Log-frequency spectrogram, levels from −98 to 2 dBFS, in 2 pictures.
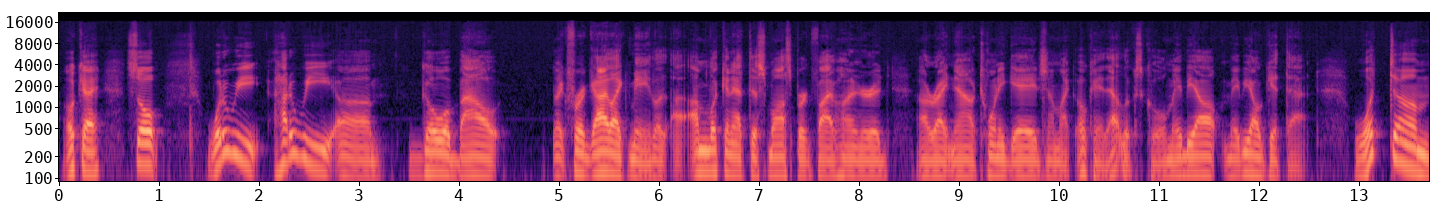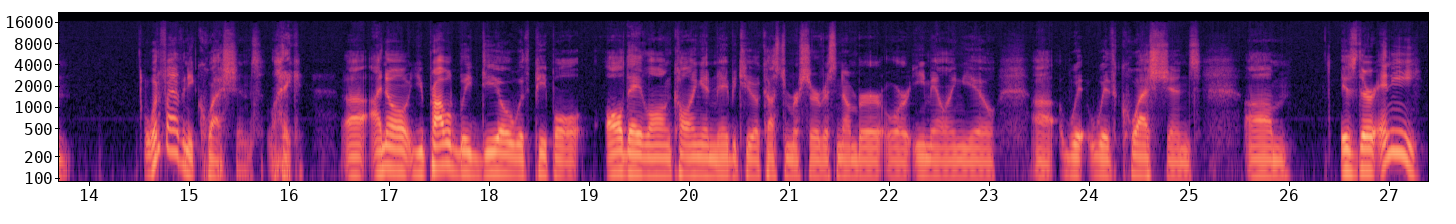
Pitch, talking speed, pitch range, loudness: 95 Hz, 175 wpm, 90-115 Hz, -25 LUFS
